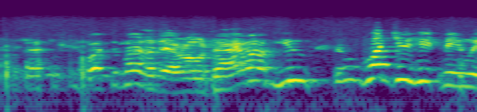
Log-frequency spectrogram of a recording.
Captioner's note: chuckling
